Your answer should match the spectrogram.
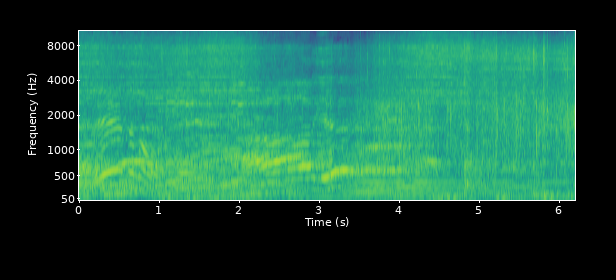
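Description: Live gospel band holding a sustained closing chord, with a voice singing sliding runs over it; the held sound fades out just before the end.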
